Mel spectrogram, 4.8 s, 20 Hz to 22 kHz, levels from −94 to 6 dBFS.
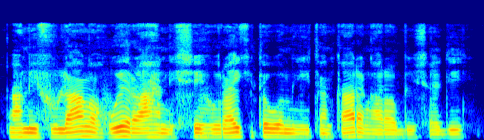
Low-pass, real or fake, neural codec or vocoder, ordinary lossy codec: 10.8 kHz; real; none; none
